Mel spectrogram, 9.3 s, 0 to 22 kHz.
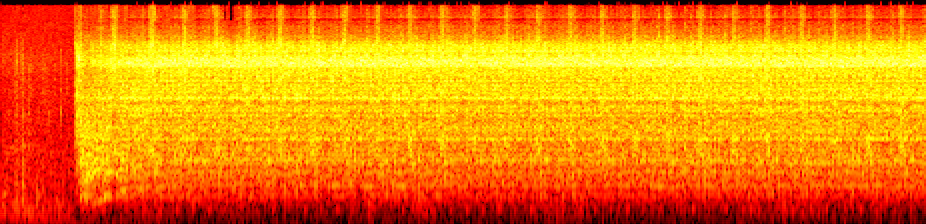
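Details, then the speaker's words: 1975 Sears Suburban lawn tractor with milky oil, on fresh 91 gas: long even cranking with starter whir but no firing. It turns over but won't start, completely flooded, and the owner suspects lost compression. Engine to be replaced with a Coleman 196cc. "Flooded. Yeah, I don't think this engine has compression anymore. Just completely flooded out."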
